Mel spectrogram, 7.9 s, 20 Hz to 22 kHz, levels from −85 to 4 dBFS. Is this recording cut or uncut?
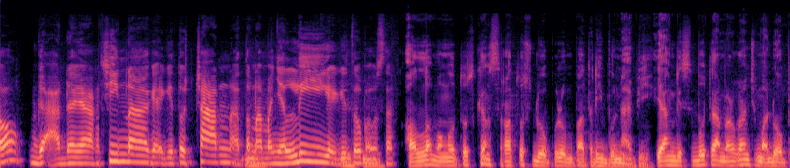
cut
